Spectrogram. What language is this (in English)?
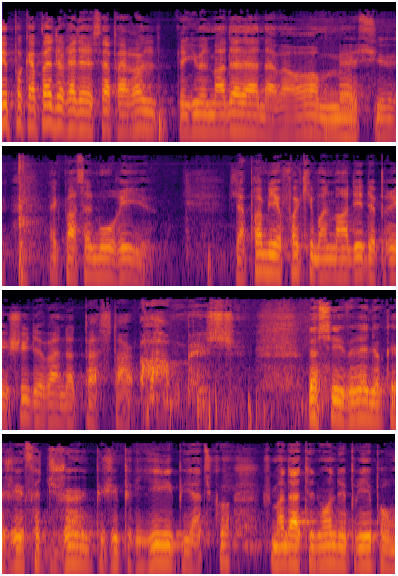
French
